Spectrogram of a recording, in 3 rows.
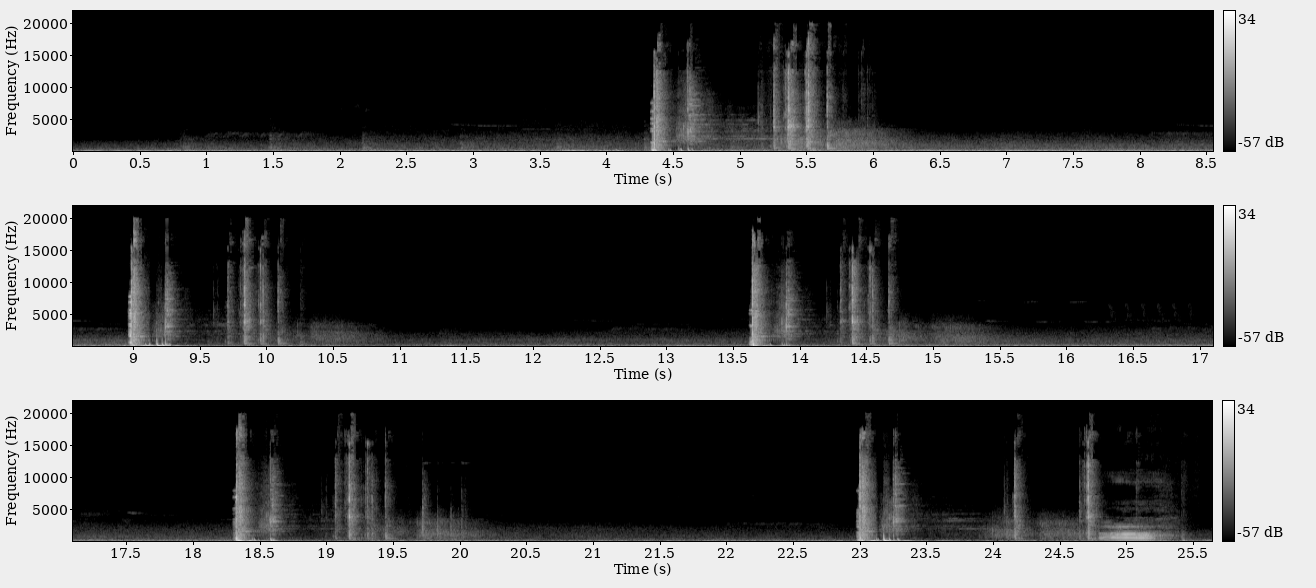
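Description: A CZ457 LRP rifle fires Aguila Rifle Match ammunition at 50 yards outdoors: six sharp, loud cracks spaced several seconds apart, each trailing a short echo, over a quiet background with faint bird sounds and low rumble.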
